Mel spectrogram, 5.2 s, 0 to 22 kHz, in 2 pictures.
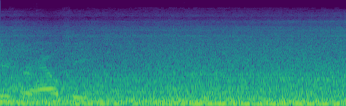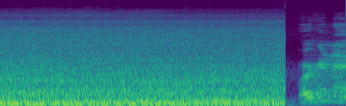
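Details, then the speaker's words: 1976 Jeep CJ5 304 V8 idling on its own tank with the fan back on and charging: deep, even, steady rumble with no knocks, misses or surging. Normal, healthy idle. "It's running on its own tank. We also have the fan back on. We're charging which is awesome. She sounds pretty good."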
